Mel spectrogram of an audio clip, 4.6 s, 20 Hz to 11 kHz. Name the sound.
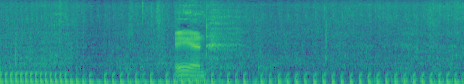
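Honda CT125 motorcycle engine, riding slowly downhill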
